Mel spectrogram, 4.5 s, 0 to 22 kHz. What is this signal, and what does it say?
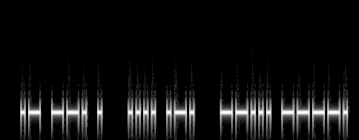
Morse code, heard as a keyed tone, about 25 wpm, 700 Hz. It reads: AGE HR 79
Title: Practice QSO - Exchange 3 - More Info - 25wpm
